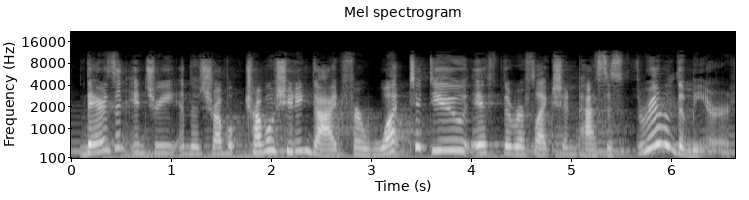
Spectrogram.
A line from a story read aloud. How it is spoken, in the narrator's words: she cried triumphantly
